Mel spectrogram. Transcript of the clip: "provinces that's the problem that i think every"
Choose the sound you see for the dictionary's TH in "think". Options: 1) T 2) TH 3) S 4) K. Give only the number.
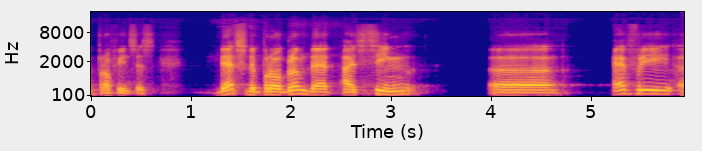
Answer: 3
